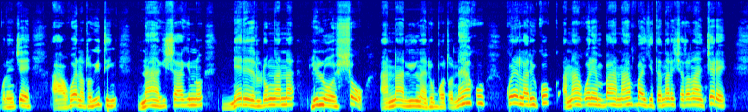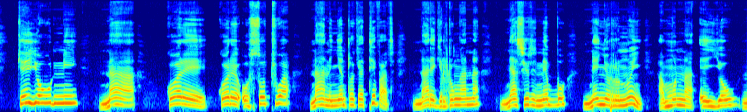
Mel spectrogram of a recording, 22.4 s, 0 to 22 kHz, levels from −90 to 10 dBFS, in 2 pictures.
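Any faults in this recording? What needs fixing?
There's gain pumping through the whole clip: the level ducks by roughly 5 dB whenever the speech gets loud, so everything sounds squashed. That's likely input gain set way too hot with a fast limiter clamping down. Drop the preamp gain and ease off the limiter.

There are two phantom power thumps, a short one at 1.62 to 1.70 s that dies away in about 18 ms, and a longer one at 20.39 to 20.74 s with about a 78 ms decay. Each is a low thud from a supply switching on a live input. Mute the channel before touching phantom power.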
